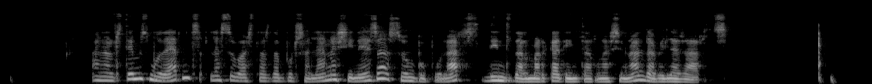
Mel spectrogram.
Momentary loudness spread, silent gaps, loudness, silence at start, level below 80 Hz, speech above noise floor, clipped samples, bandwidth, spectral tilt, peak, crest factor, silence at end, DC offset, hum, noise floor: 11 LU; none; -30 LUFS; 0.9 s; -78 dBFS; over 61 dB; under 0.1%; 11.5 kHz; -5.5 dB/octave; -14 dBFS; 18 dB; 0.4 s; under 0.1%; none; under -90 dBFS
